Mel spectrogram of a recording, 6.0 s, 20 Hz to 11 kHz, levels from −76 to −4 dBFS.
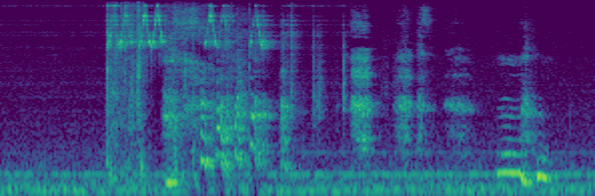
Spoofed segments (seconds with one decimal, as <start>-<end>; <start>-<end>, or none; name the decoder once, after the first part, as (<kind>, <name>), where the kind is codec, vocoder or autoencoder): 0.0-1.2 (autoencoder, DAC-VAE); 2.8-3.5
